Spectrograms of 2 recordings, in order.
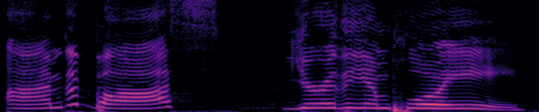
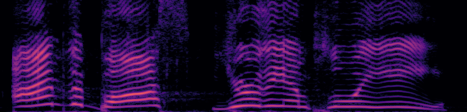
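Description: First: Slow, deliberate imitation of a boss; boss asserting rank. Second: Loud, high, booming declaration of authority; Jesus as the boss. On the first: Boss to reporter quoting the handbook, slow and firm. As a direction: spell out the rank word by word, slowly. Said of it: "And he was like". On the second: Acted. Preacher voicing the boss of our lives, loud and commanding. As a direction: preach it out forcefully as the one in charge. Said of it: "Jesus is up there going".

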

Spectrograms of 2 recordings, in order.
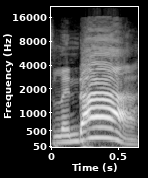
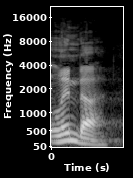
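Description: First: "Linda" with a loud, lifted final syllable; broken-English "Linda", stressed on the last syllable; end-stressed name. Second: Said in the usual way. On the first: Shown as a demonstration. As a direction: throw all the weight onto the end of "Linda". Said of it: "They emphasize the end". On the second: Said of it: "Her name isn't Linda".

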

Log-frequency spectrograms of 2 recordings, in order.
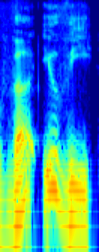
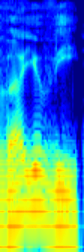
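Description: First: "the" first as "thuh", then as "thee"; two pronunciations of the. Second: "the" said "thuh" then "thee" again; two pronunciations of the. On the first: Teacher contrasts both sounds of "the" for students. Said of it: "Tem duas pronúncias". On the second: Teacher repeats both sounds of "the" for students. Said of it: "Assim como o A e o N". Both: Shown as a demonstration.

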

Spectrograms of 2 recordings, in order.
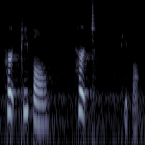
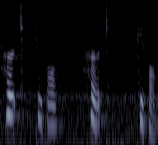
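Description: First: Each word set apart with pauses; quoted saying. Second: Repeated softer, sinking at the end; soft echo. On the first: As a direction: lay the phrase down word by word. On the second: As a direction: let the saying settle in a hushed echo. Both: Shown as a demonstration. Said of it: "You've probably heard the phrase".

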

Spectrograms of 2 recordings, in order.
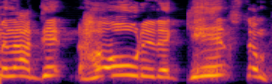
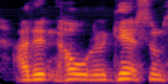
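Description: First: Forceful declaration. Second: Quiet restatement. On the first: Preacher voicing Jesus to the congregation, shouted. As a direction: preach it out strong, rising to a shout. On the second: Preacher repeating Jesus' forgiveness to the church, hushed. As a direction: drop much lower and softer, almost hushed. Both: Acted.

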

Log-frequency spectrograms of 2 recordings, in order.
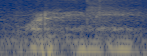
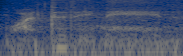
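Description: First: Quiet plain voice, no whisper; soft spoken. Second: Hushed breathy question; whisper. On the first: Pastor repeats the question softly, voiced. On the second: Pastor drops to a whisper before the congregation. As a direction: whisper it to draw them in. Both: Shown as a demonstration. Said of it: "talk like this the rest".

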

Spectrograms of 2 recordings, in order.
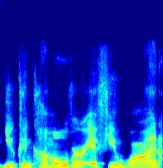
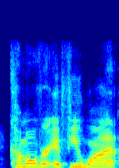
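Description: First: Said in the usual way. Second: Mock echo of a guy's half-hearted invitation; mocking the guy's offer. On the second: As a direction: parrot his lazy invite with a rising lilt. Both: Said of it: "if a guy has ever presented to me".

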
